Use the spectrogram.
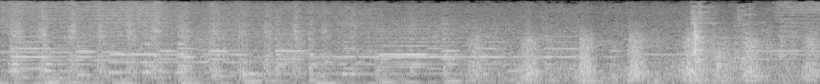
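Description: Steam engine Emily hissing and chugging along, loud bursts of steam over a rhythmic rail clatter, close and continuous with no voices.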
